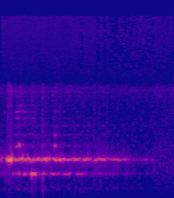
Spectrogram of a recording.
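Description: A steady electronic tone of two pitches sounding together, slowly fading away near the end.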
